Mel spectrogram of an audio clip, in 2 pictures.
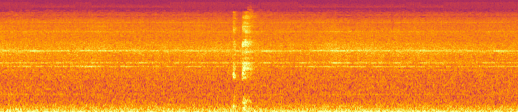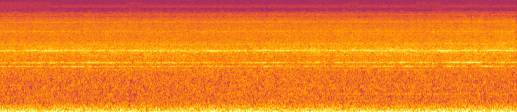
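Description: A small airplane in flight with its landing gear down and the throttle being eased back: a steady, continuous engine drone heard from inside, moderately loud and unbroken throughout, with one brief faint click partway through.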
